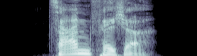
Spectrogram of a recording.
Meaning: nominative/accusative/genitive plural of Zahnfach
- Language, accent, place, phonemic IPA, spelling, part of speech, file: German, Germany, Berlin, /ˈt͡saːnfɛçɐ/, Zahnfächer, noun, De-Zahnfächer.ogg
